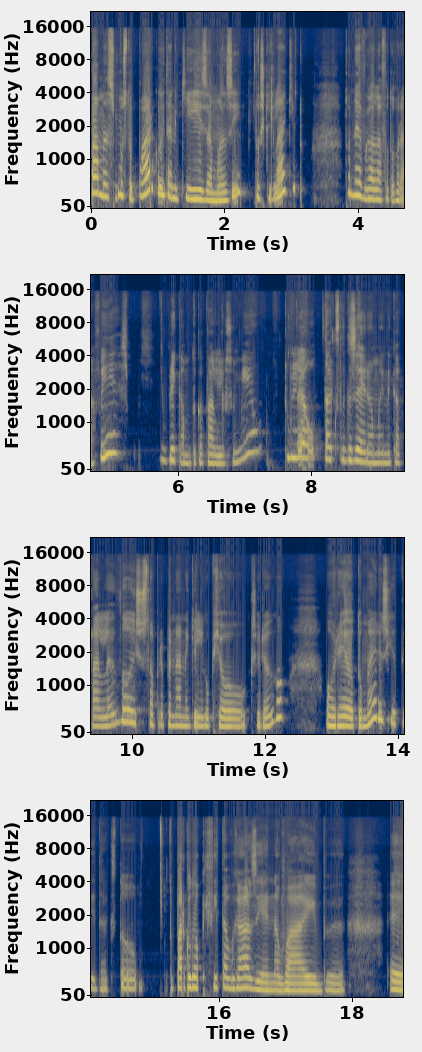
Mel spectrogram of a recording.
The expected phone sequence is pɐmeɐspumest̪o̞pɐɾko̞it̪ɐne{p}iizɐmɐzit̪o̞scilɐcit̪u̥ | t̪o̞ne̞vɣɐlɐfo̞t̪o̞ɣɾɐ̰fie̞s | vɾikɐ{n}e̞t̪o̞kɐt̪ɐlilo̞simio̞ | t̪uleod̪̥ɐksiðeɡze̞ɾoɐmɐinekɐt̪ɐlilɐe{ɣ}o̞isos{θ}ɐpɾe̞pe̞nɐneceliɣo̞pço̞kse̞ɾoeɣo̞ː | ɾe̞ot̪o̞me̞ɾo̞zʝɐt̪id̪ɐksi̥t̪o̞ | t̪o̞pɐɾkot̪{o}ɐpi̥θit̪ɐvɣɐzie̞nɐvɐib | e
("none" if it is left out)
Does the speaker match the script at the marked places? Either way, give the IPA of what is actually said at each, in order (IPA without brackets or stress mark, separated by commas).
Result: c, m, ð, θ, u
